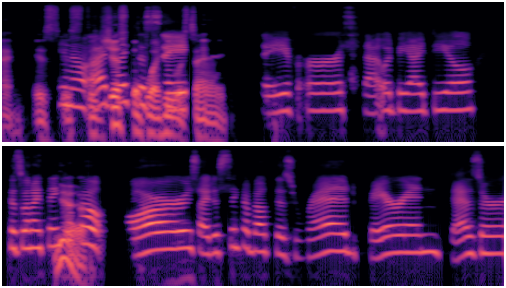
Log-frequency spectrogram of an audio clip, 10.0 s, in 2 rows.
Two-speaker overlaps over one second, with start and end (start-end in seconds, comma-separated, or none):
0.6-1.8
